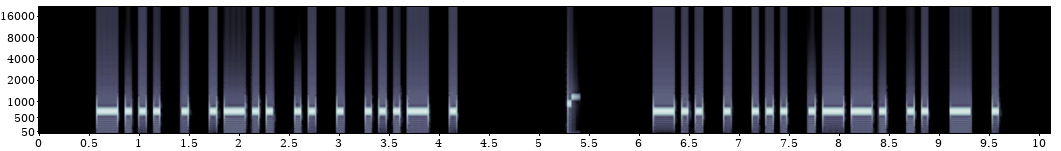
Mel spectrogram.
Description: Morse code, heard as a keyed tone, about 17 wpm, 700 Hz. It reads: BELIEVE DESPITE
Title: Sets of 4 Words - New Word Drill - 17wpm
